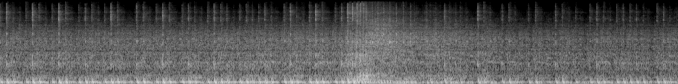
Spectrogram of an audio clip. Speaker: all right black sounds good starts good idle's good I'm going to call it good pending a um test ride which we may do tomorrow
